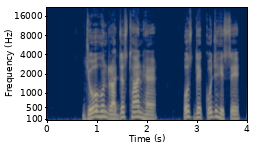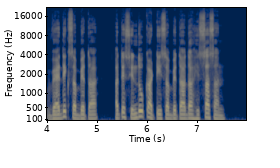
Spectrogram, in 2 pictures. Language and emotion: Punjabi, neutral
